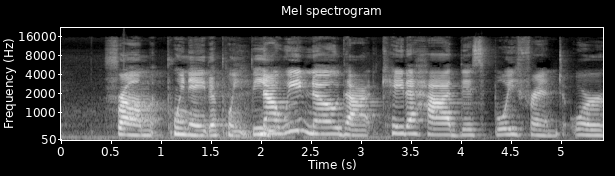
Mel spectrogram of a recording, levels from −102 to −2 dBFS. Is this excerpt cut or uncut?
cut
